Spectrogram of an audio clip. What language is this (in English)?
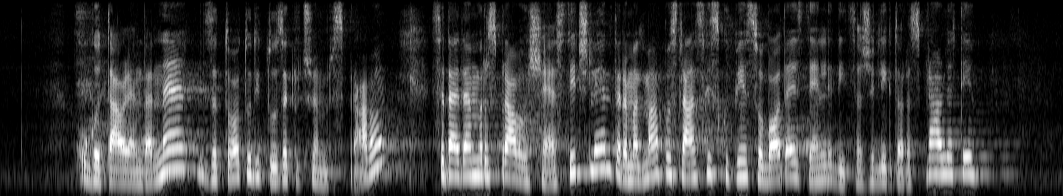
Slovenian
